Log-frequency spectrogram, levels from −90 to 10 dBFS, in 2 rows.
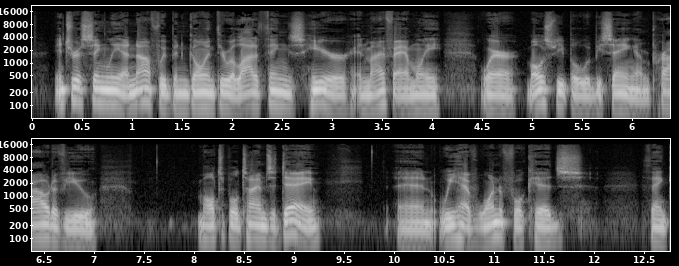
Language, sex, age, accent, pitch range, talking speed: English, male, 40-59, American, 90-105 Hz, 160 wpm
